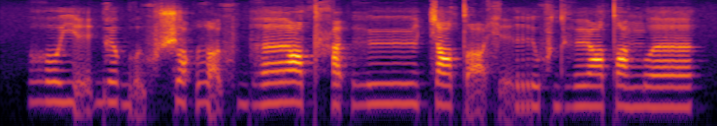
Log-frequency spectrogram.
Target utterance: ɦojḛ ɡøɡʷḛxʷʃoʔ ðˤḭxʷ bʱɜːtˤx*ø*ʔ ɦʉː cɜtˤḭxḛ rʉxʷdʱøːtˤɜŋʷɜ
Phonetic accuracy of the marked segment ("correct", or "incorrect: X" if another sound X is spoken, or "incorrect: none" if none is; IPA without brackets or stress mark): incorrect: ɘ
